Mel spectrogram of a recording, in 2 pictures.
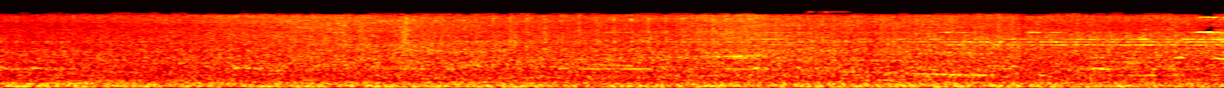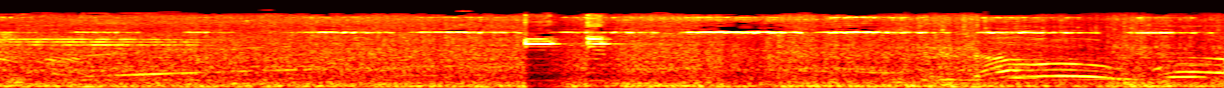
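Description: Many motorcycles riding past in a long procession: a steady dense rumble of engines, with single bikes revving up and down as they pass.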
